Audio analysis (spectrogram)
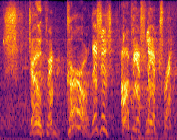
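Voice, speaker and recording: An actor playing a cranky, scornful spirit creature in an anime-style game, with a sneering, theatrical delivery. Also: male voice, high-pitched, big pitch swings, slow, gravelly, over loud music, heavily acted. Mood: furious. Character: cranky, scornful male tail spirit, mocking and impatient.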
